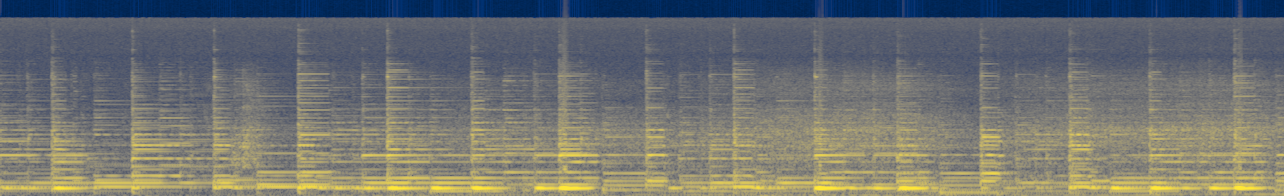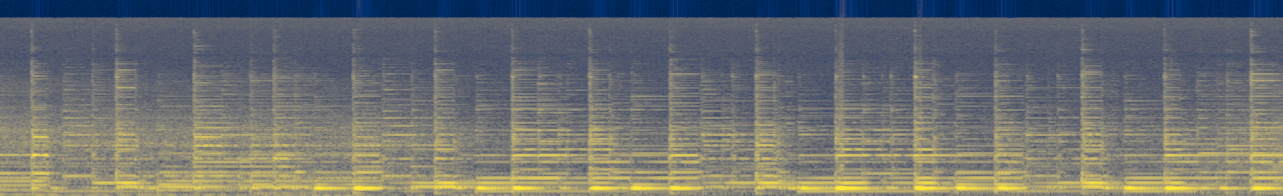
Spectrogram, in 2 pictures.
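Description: Acoustic guitar with a capo strummed in a steady down-down-up-up-down-up-down-up pattern, ringing chords that change every bar or so through the chorus progression.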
